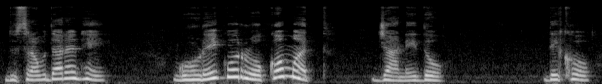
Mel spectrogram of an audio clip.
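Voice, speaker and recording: A woman teacher giving a Hindi grammar lesson to school students, patiently restating each point. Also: on the high side. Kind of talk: slow explanatory classroom lesson.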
